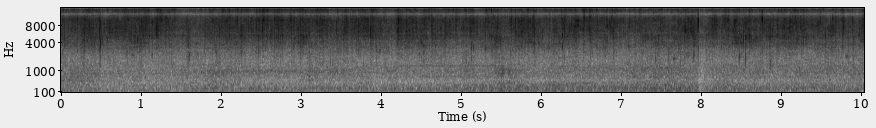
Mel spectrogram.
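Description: Food frying in a pan over a wood campfire, sizzling steadily, with small crackles from the burning wood.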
